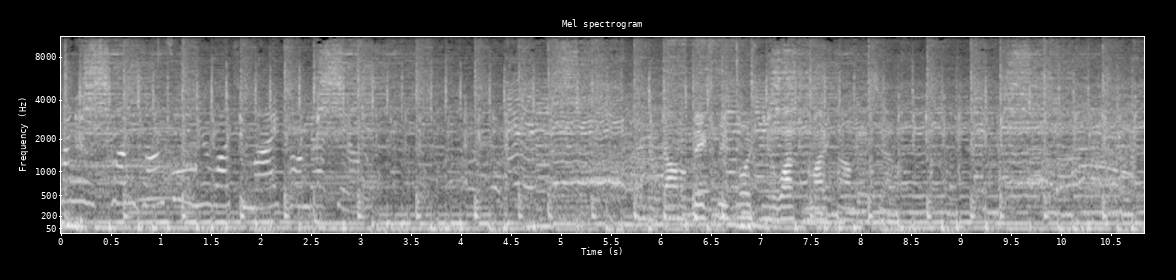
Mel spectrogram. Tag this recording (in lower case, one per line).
speech
music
